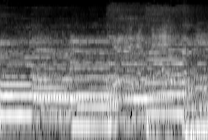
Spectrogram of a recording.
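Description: Karaoke backing track playing loudly over the room's speakers: an instrumental passage with guitar and sustained melody notes.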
